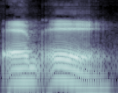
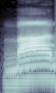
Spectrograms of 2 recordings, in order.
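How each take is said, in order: First: It is read as two separate letters. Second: It is read as the single syllable ma. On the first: The speaker calls it right. "It's এম এ" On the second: The speaker calls it wrong. "মা না"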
